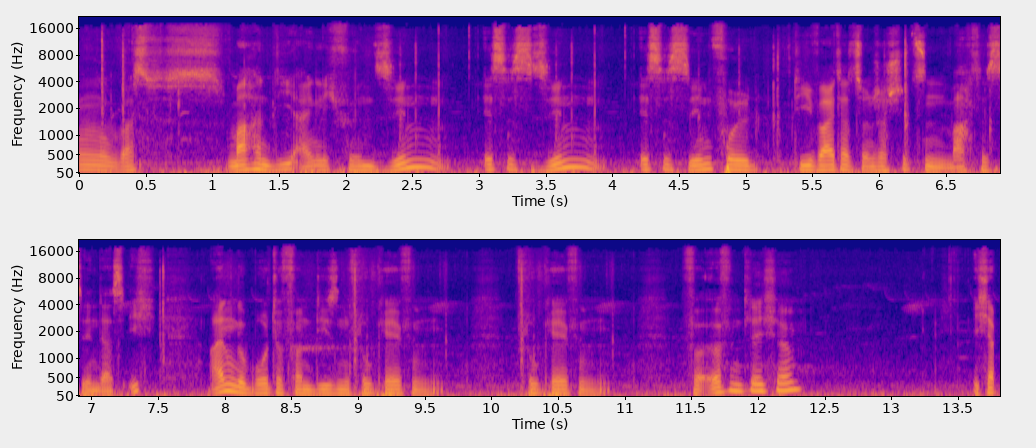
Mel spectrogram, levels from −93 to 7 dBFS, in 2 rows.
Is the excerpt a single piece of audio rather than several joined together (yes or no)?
no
